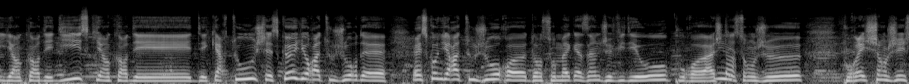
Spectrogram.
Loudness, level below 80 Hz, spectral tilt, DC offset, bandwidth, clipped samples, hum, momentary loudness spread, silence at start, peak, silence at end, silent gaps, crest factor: -19 LUFS; -42 dBFS; -6 dB/octave; under 0.1%; 13 kHz; under 0.1%; none; 5 LU; 0 s; -8 dBFS; 0 s; none; 12 dB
